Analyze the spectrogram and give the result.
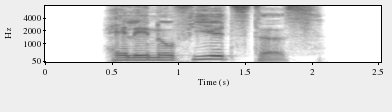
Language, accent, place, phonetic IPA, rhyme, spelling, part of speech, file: German, Germany, Berlin, [hɛˌlenoˈfiːlstəs], -iːlstəs, hellenophilstes, adjective, De-hellenophilstes.ogg
- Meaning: strong/mixed nominative/accusative neuter singular superlative degree of hellenophil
